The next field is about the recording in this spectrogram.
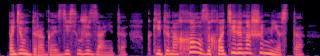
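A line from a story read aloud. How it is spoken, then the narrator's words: Distinct male hiss. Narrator (Russian): Отчетливо прошипел в кустах мужской голос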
